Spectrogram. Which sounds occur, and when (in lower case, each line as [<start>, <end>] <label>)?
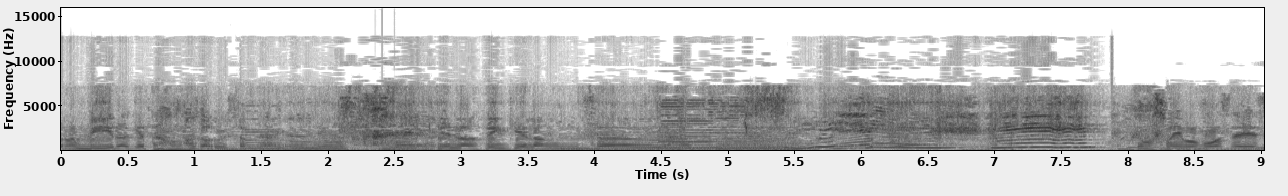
[0.00, 2.10] male speech
[0.00, 9.02] music
[2.17, 2.75] human voice
[2.77, 4.42] male speech
[5.07, 5.16] tick
[5.59, 6.57] human voice
[6.50, 6.88] breathing
[6.93, 7.83] human voice
[7.04, 7.15] tick
[7.85, 9.02] male speech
